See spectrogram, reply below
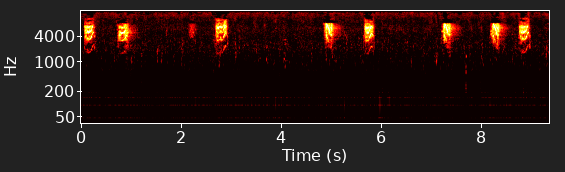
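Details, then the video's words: Female yellow-bellied seedeater calling, used to excite males into singing: eight short, high, sharp chips spaced irregularly over about nine seconds, over a steady low hum. "Piado de Fêmea de Papa capim Para Esquentar Papa capim"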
